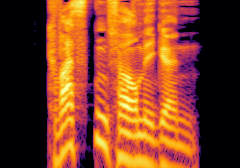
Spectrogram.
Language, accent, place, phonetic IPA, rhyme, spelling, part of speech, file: German, Germany, Berlin, [ˈkvastn̩ˌfœʁmɪɡn̩], -astn̩fœʁmɪɡn̩, quastenförmigen, adjective, De-quastenförmigen.ogg
- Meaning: inflection of quastenförmig: 1. strong genitive masculine/neuter singular 2. weak/mixed genitive/dative all-gender singular 3. strong/weak/mixed accusative masculine singular 4. strong dative plural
